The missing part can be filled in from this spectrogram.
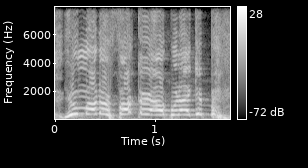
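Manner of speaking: high, loud outraged threat; mock furious yelling. Prank victim threatening the prankster, mock furious yell. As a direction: rage at them in a high imitating voice. Imitates person raging in prank video.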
